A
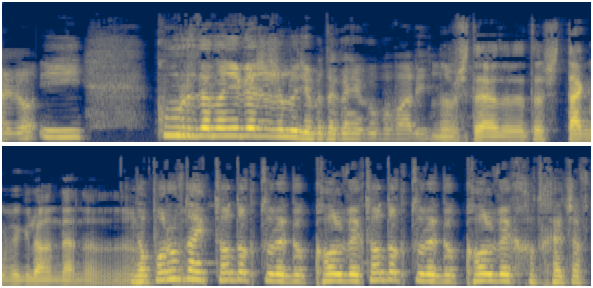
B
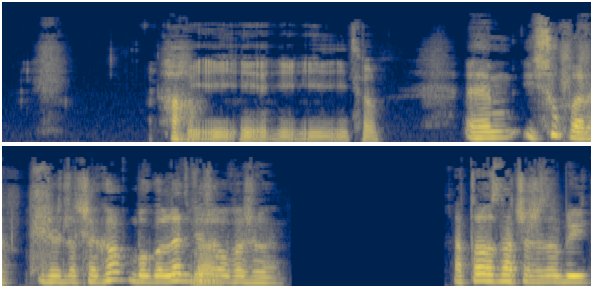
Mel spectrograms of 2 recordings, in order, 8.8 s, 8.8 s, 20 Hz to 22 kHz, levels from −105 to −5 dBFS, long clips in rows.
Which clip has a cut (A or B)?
A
